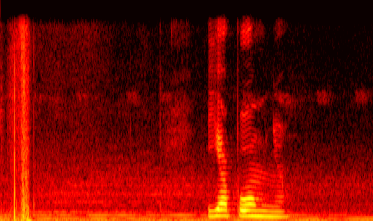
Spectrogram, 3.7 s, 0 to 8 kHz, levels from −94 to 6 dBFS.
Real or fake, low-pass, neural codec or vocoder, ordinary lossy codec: real; 7.2 kHz; none; none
